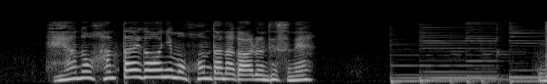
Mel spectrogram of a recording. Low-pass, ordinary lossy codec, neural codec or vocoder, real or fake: none; none; none; real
